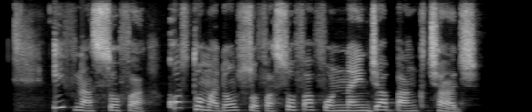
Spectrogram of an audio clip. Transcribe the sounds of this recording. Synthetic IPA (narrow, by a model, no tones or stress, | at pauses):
ifnasɔfa | kʰɔstɔmadɔ̃ntsɔfasɔfafɔnãɪ̃nd͡ʒabãŋkt͡ʃad͡ʒ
